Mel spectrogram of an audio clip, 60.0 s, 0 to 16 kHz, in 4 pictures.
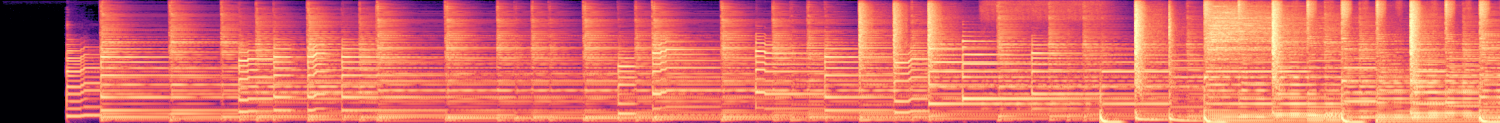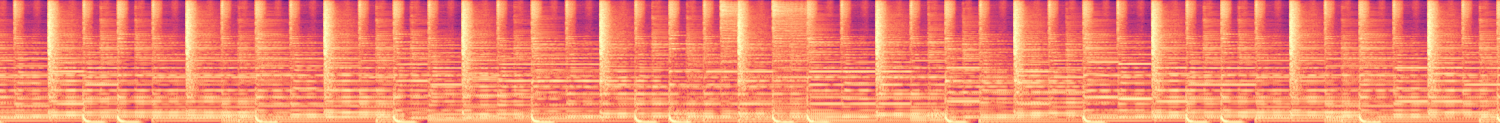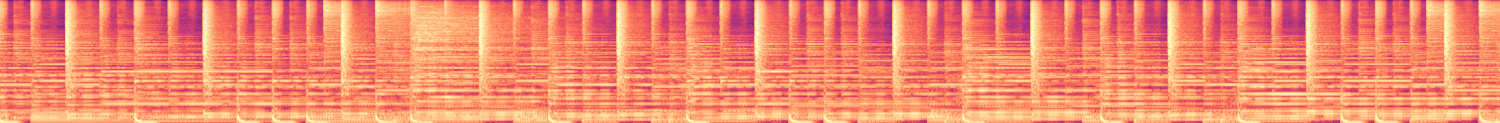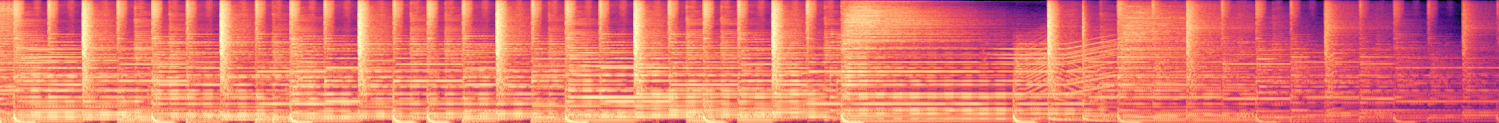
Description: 음정 원키 2:30
장르 가요 구분 Lite MR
